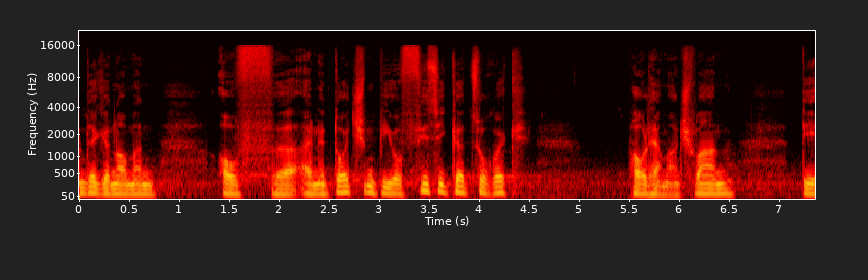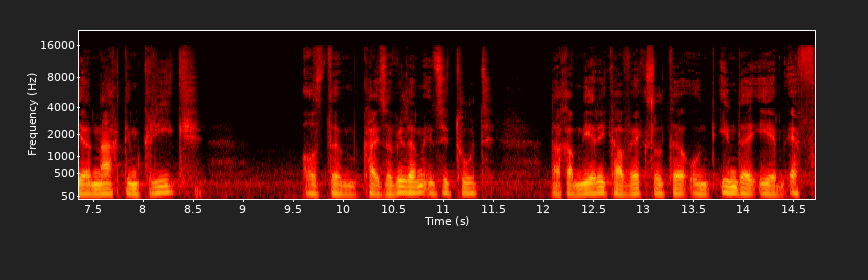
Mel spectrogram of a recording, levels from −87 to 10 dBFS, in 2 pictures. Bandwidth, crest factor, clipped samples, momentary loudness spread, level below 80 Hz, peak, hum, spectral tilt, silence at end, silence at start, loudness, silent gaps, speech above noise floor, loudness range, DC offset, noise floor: 16 kHz; 20 dB; under 0.1%; 9 LU; -52 dBFS; -12 dBFS; none; -7 dB/octave; 0 s; 0 s; -31 LUFS; none; 33 dB; 3 LU; under 0.1%; -62 dBFS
